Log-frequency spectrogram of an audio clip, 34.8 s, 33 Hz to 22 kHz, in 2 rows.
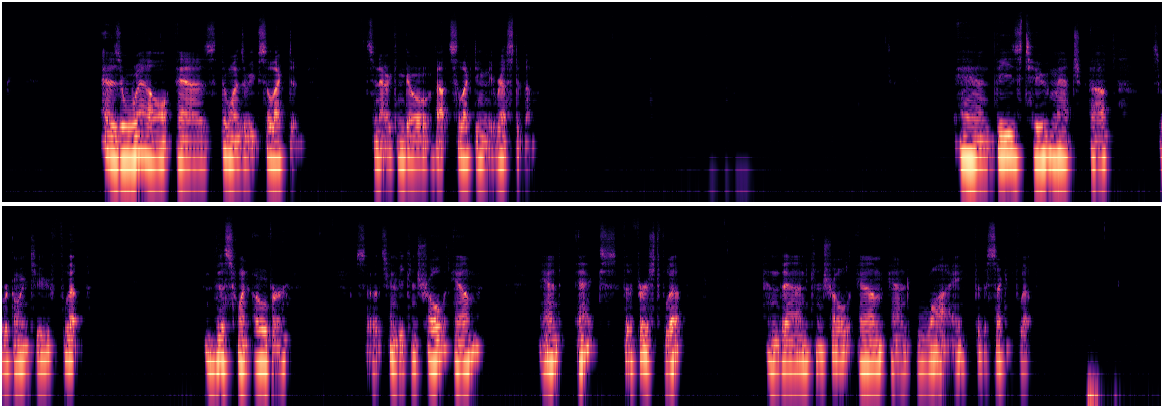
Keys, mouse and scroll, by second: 24.2 ctrl+m, 30.2 ctrl+m, 34.4 g.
